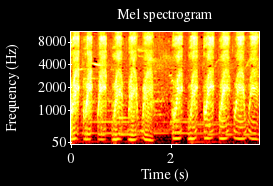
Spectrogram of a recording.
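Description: Ducklings quack in a rapid, steady series of about a dozen nasal calls, fairly loud, with a brief pause midway before the rhythm resumes, on the bank of the Liuyang River in China.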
